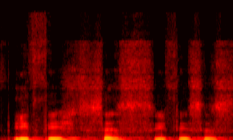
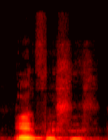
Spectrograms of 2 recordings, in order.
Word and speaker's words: Éfeso: This is the Efesios, no, Éfesos.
